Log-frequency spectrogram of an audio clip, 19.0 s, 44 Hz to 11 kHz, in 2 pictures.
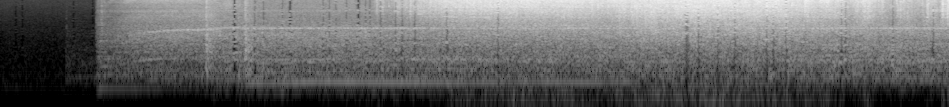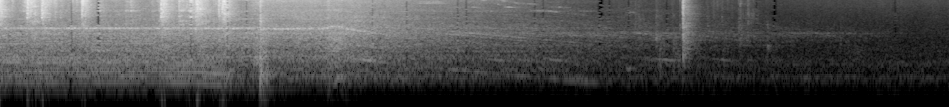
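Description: Dyson DC65 Animal upright vacuum with the brush bar on, switched on about a second in and pushed in one pass over carpet strewn with lentils, beans and Fruit Loops. It runs loudest with a steady motor whine and rattling clicks of debris being picked up. It is switched off near 13 s and winds down with a falling whine, followed by a single click.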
